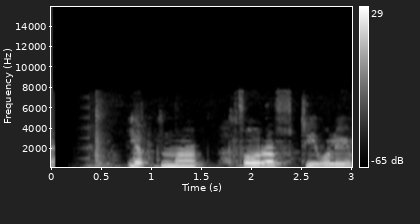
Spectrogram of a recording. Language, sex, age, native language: Icelandic, female, 18-19, Icelandic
